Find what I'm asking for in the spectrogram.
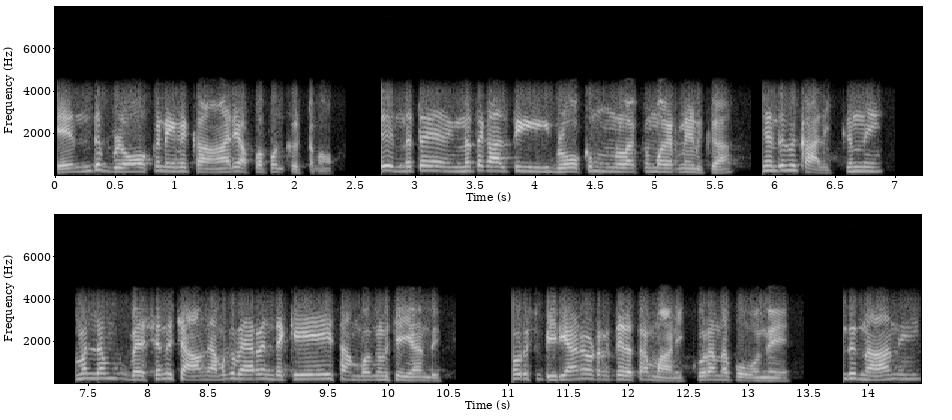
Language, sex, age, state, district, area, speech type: Malayalam, male, 18-30, Kerala, Kozhikode, urban, conversation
